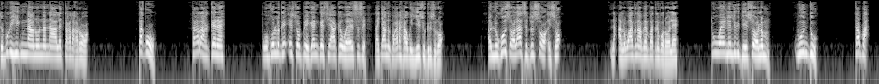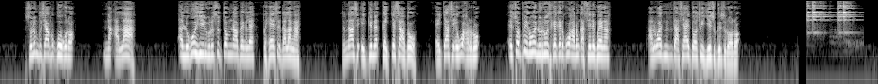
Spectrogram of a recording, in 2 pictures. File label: good news, kabiye bible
